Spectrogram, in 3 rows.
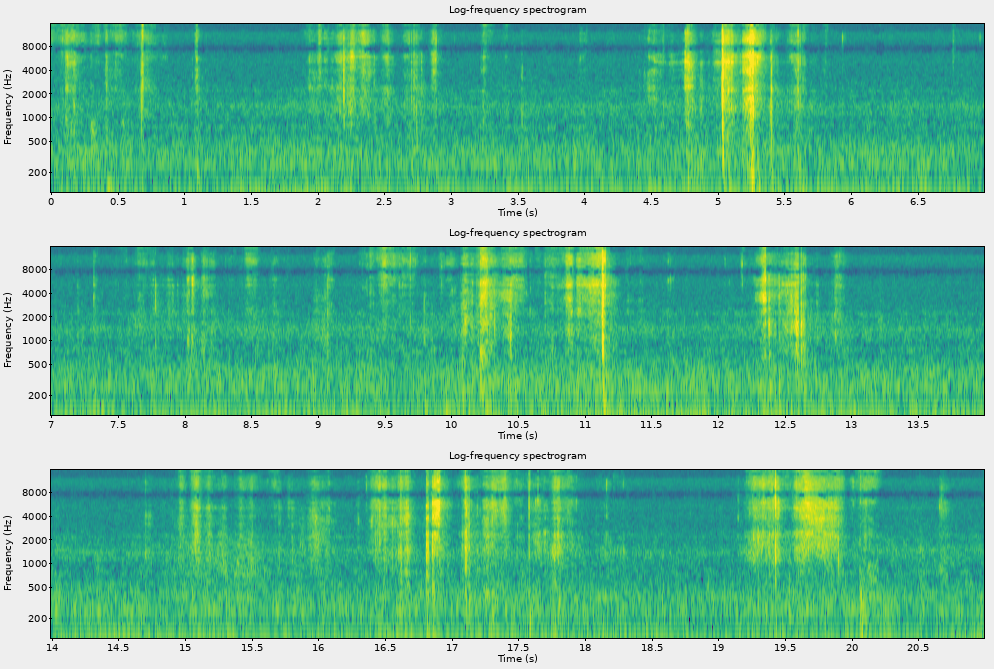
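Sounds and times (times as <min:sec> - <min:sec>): rustling of card pack: 0:01.9 - 0:03.4, 0:04.5 - 0:05.8, 0:07.3 - 0:11.4, 0:12.2 - 0:13.0, 0:14.8 - 0:18.2, 0:19.2 - 0:20.2.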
